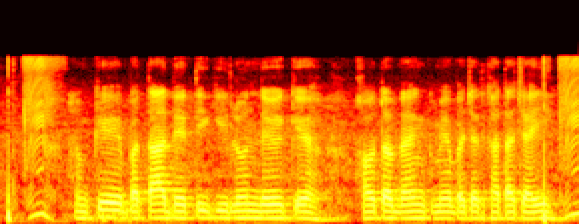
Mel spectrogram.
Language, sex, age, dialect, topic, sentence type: Bhojpuri, male, 18-24, Western, banking, question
